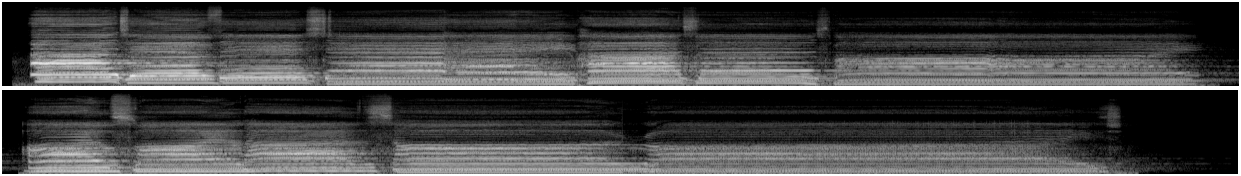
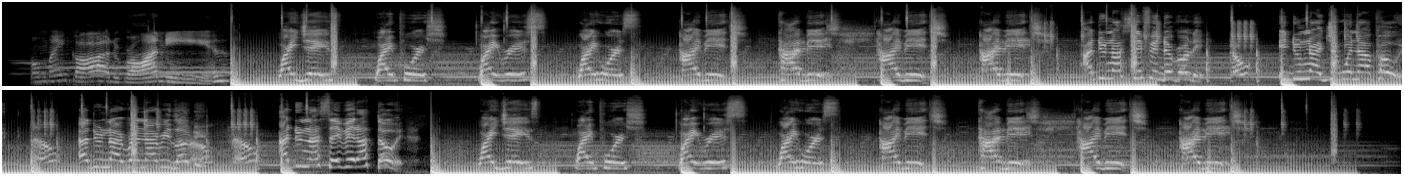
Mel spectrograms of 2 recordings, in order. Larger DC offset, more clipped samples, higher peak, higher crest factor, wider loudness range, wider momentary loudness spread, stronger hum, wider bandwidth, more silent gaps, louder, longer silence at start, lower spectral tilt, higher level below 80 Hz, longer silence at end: neither; neither; about the same, 0 dBFS vs 0 dBFS; first, 18 dB vs 10 dB; first, 10 LU vs 2 LU; first, 13 LU vs 9 LU; neither; first, 17.5 kHz vs 13.5 kHz; neither; second, -18 LUFS vs -13 LUFS; about the same, 0.3 s vs 0.3 s; about the same, -5.5 dB/octave vs -5.5 dB/octave; second, -42 dBFS vs -10 dBFS; first, 1.05 s vs 0.4 s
